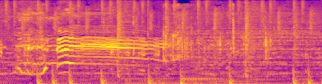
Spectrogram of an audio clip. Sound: laughing

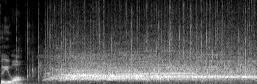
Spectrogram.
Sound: cheers and applause

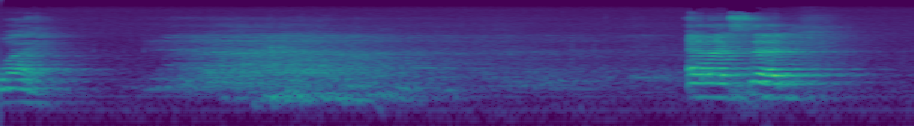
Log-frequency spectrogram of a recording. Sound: audience laughing

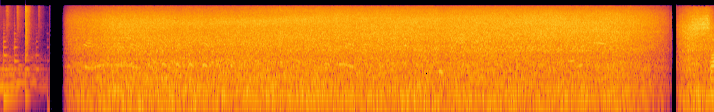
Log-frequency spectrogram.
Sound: the sound of the falls

